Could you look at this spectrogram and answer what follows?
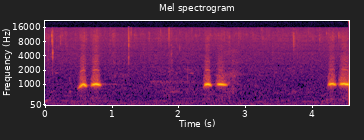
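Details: A Northern Pygmy Owl eating a quail on a property in La Pine, Oregon, on a cold day; short, mellow whistled toots in quick pairs about two seconds apart, over a faint low rumble.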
